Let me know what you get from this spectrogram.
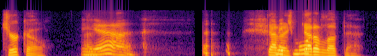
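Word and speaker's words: Gyorko: bench player and he's got a great name g yorko which is pronounced jerko yeah you gotta love that yeah uh mitch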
